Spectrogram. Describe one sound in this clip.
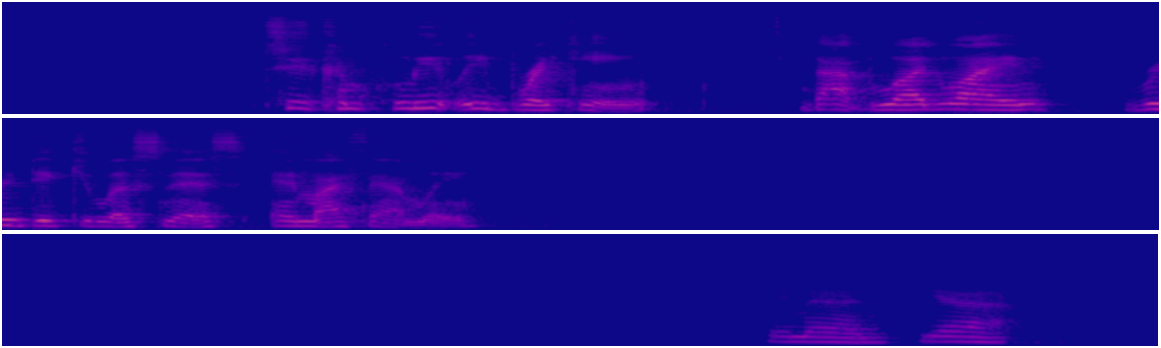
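A woman talks calmly and close by, with pauses.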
